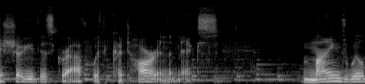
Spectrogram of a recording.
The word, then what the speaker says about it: Qatar: of our puzzle, Qatar, a country that should be pronounced Qatar, but I'm not gonna be that pretentious guy who shows up trying to like say it in the local pronunciation because it makes me sound cultured and cool. I am that guy, I'm trying to not be that guy. So for now, I'm just gonna say it like a Texas oilman says it, Qatar, okay?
